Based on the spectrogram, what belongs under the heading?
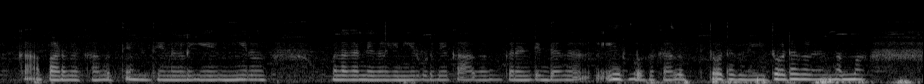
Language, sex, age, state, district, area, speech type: Kannada, female, 18-30, Karnataka, Koppal, rural, spontaneous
